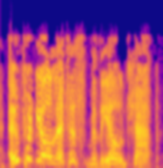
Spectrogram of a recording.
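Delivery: high-pitched, eager Bunter-like schoolboy; eager urging. Acted. Fat schoolboy to his chum about the letter, eager. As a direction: urge him on in a high, loud voice.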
